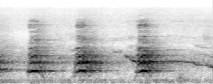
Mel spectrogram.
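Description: A dog barks three times in quick succession, loud and close, each bark sharp with a short tonal tail, alone without any talk.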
